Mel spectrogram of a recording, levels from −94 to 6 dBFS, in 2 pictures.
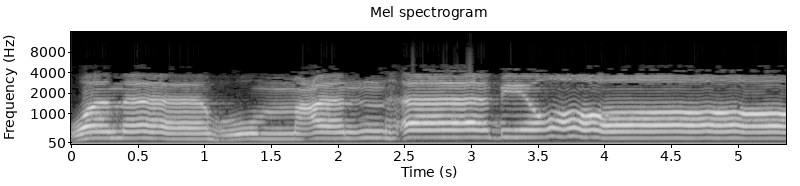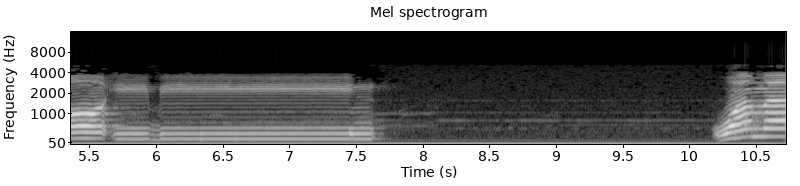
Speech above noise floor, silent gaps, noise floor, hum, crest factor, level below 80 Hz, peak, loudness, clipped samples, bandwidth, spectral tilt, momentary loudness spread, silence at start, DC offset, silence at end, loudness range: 41 dB; none; -55 dBFS; none; 14 dB; -64 dBFS; 0 dBFS; -14 LUFS; under 0.1%; 5.2 kHz; -7.5 dB/octave; 15 LU; 0 s; 2%; 0 s; 17 LU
